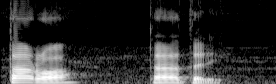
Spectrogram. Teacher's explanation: র যাবর র, রা হবে না। র যাবর আসলে আকার প্রকাশ পায় না, রই থাকে।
